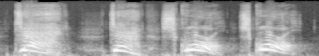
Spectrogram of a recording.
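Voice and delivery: put-on high, loud calling of a thrilled child; a girl tugging at Dad's attention; excited little girl. Daughter excitedly calling about squirrel.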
